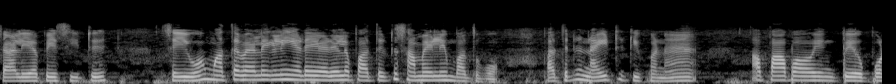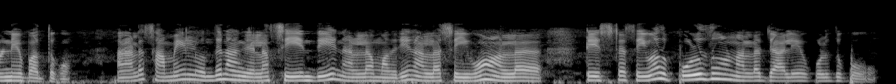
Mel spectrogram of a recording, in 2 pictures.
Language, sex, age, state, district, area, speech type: Tamil, female, 60+, Tamil Nadu, Tiruvarur, rural, spontaneous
